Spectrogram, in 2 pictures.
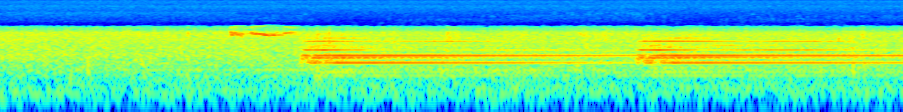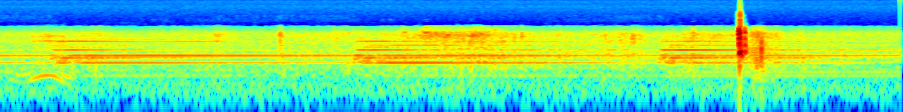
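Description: A single church bell tolling, five strokes about a second and a half apart, each ringing on and fading. Near the end a sharp thud as a rucksack is dropped onto the ground.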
